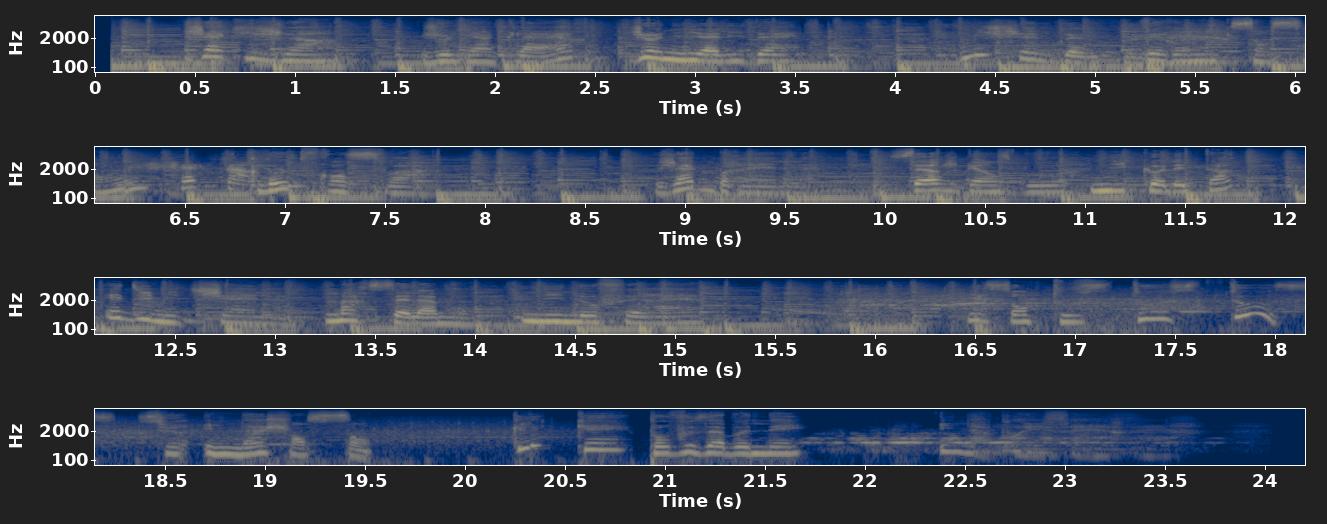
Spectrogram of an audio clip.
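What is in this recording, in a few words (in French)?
chanson complice sucree, comédienne voix off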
